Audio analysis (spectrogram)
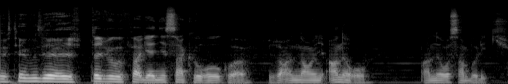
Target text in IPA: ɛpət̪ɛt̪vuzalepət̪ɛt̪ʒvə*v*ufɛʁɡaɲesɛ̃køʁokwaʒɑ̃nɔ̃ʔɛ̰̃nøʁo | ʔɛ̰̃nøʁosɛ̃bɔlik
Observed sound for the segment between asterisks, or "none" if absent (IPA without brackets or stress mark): v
